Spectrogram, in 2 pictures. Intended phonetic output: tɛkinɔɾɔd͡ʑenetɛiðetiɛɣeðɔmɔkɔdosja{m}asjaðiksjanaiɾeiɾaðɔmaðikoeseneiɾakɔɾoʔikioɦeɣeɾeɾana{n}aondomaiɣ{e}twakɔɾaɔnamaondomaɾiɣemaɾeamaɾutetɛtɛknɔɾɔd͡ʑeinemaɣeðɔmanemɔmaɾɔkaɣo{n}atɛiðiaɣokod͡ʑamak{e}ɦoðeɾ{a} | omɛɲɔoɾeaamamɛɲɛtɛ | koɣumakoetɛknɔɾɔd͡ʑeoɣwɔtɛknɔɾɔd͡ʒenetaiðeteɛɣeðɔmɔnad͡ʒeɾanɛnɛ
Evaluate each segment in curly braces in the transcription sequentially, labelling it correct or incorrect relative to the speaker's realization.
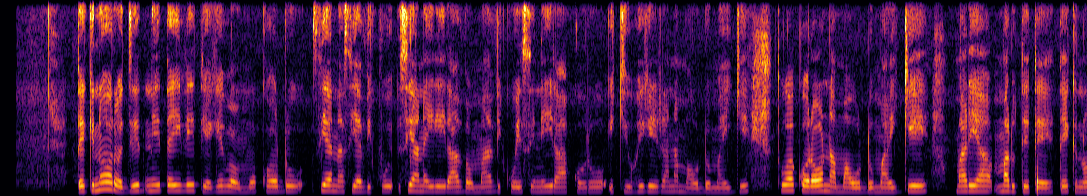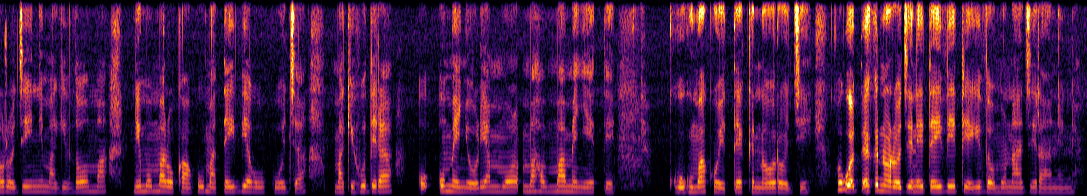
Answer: incorrect: n, incorrect: m, correct, incorrect: m, correct, correct

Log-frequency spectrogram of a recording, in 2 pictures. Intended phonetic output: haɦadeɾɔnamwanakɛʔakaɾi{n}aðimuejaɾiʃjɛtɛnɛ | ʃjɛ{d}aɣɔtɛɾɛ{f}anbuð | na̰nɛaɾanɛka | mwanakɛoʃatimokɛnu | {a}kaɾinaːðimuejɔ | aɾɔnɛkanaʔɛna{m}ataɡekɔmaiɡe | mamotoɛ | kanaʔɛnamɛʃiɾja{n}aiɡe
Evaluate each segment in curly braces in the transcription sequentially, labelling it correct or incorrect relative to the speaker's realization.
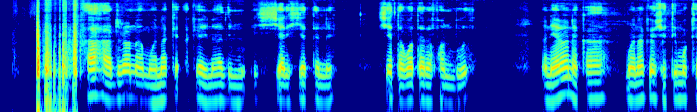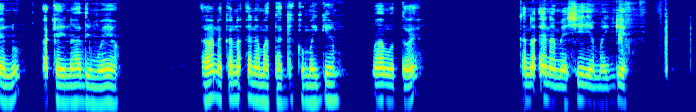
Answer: correct, incorrect: t, correct, correct, correct, incorrect: m

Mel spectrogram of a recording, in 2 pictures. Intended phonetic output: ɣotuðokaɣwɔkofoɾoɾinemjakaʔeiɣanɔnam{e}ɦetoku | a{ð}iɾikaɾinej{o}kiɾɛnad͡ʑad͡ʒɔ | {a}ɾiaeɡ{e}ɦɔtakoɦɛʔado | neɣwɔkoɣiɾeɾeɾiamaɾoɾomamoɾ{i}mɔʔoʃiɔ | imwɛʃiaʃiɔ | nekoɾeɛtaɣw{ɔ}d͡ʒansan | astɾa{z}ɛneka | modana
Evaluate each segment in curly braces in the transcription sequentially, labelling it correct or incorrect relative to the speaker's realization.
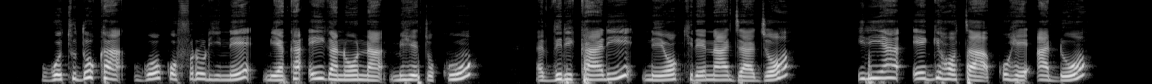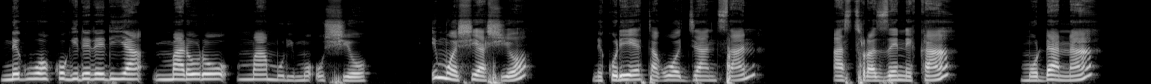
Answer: correct, correct, incorrect: ɔ, incorrect: i, correct, correct, correct, correct

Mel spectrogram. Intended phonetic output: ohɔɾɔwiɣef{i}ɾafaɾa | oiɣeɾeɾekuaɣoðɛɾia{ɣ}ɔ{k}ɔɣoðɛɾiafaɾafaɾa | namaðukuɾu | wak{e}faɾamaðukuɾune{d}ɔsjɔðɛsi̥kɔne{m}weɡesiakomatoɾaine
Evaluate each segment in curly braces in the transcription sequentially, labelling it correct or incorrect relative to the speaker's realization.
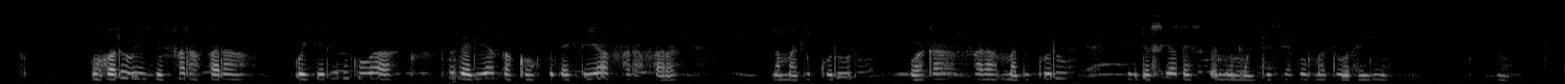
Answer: incorrect: a, incorrect: ð, correct, incorrect: a, correct, correct

